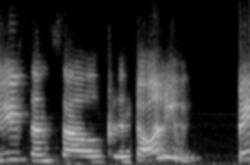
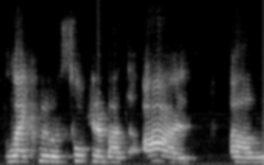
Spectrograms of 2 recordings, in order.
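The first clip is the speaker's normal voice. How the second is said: ordinary talk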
